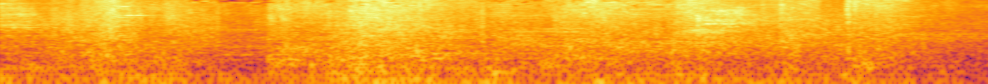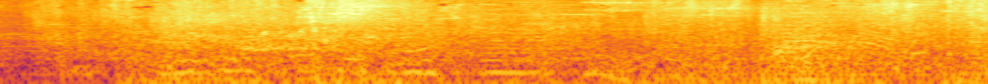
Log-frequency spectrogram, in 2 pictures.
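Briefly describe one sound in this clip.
Game spells whoosh and crackle in a busy fight.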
